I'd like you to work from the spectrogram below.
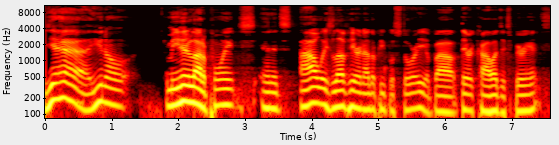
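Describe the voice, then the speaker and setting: A man with an American accent in a normal speaking voice, medium pitch, ordinary pitch variation and a moderate pace. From Southern California. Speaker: former college basketball player, basketball executive. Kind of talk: casual interview.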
